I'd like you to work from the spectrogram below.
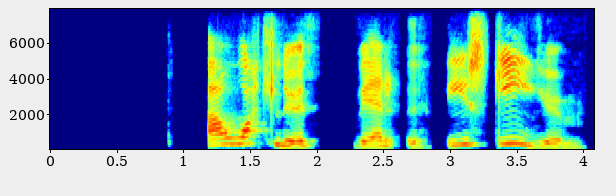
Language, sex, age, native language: Icelandic, female, 7, Icelandic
